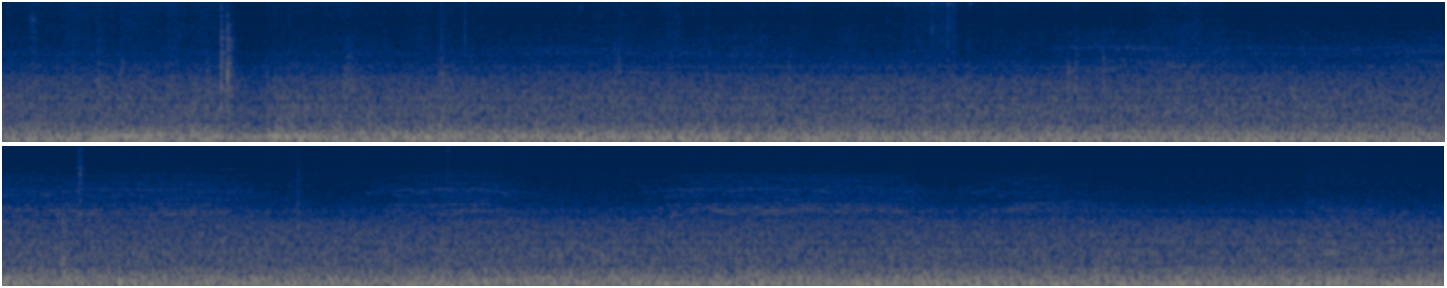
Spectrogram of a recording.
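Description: Tohoku Shinkansen train heard from inside the passenger cabin, decelerating into a station: a steady low rumble, with a low hum that drops in pitch over the first several seconds as the train slows.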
